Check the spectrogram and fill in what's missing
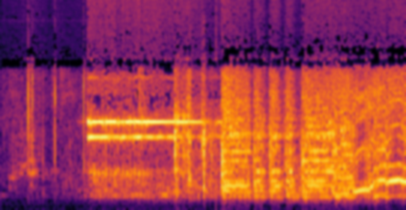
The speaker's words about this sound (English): Yeah, that's the George Costanza's answer phone message from Seinfeld, thank you.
